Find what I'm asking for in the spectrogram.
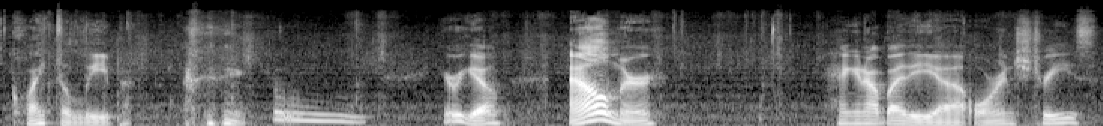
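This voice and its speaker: A man's voice: mid-range voice, big pitch swings, slow, long pauses, a bit bright. A man giving casual live commentary as a game streamer, chatty and wry.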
